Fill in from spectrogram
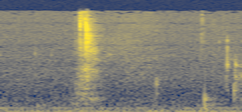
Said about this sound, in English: With my water. Whew, I'm out of breath. I gotta take a sip.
